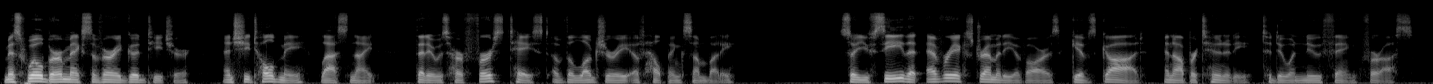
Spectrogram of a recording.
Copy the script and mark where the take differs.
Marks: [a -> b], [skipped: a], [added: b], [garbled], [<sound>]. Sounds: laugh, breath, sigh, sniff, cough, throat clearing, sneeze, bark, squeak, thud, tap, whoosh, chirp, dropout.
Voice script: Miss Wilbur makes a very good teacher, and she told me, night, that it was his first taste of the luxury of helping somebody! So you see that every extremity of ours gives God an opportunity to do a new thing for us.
Miss Wilbur makes a very good teacher, and she told me, [added: last] night, that it was [his -> her] first taste of the luxury of helping somebody! So you see that every extremity of ours gives God an opportunity to do a new thing for us.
